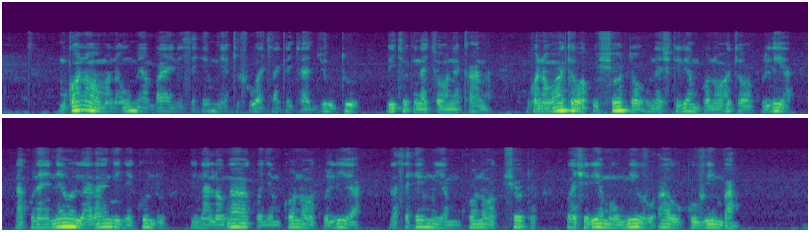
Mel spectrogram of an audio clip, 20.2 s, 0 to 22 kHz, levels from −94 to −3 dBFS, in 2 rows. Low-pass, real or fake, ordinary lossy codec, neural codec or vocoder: 7.2 kHz; real; AAC, 48 kbps; none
